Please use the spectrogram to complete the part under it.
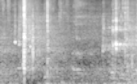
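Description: A racket strikes a shuttlecock in a large echoing hall.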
